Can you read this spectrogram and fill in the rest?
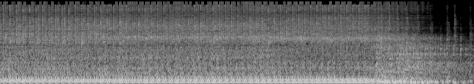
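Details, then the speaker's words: Everride Warrior 60-inch zero-turn mower with an air-cooled 25 hp Kawasaki FH721V engine, whose slow starter caused no-start and backfiring: steady, even thump at fast idle with no misses or pops, then a smooth wind-down. "if it seems like it's slower than normal just replace that starter and you'll be good to go"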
